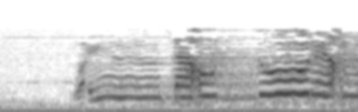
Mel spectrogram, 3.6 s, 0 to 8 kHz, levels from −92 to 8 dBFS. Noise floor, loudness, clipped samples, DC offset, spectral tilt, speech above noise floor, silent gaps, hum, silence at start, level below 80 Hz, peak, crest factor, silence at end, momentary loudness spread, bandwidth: -58 dBFS; -24 LUFS; under 0.1%; 0.4%; -9 dB/octave; 35 dB; none; none; 0.75 s; -58 dBFS; -8 dBFS; 18 dB; 0 s; 16 LU; 4 kHz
